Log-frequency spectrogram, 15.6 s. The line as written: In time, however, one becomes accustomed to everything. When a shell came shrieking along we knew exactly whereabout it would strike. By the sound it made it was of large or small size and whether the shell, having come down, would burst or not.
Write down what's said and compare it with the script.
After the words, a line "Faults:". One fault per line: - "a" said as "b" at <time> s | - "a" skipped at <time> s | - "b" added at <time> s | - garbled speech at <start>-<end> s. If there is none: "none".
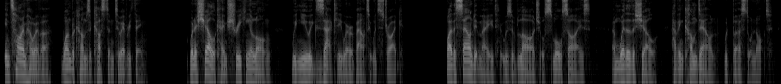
In time, however, one becomes accustomed to everything. When a shell came shrieking along we knew exactly whereabout it would strike. By the sound it made it was of large or small size and whether the shell, having come down, would burst or not.
Faults:
none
